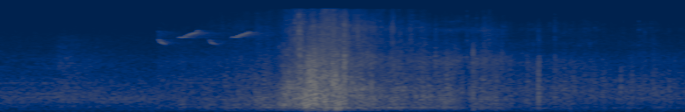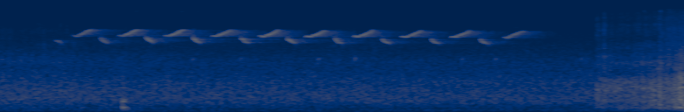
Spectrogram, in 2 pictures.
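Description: A bird calling: a few short whistled notes near the start, then a run of about a dozen quick sliding notes, a little over two a second, in the second half. A brief rushing noise about three seconds in is the loudest sound.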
